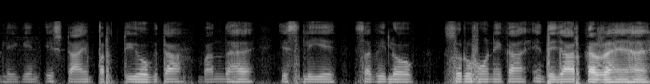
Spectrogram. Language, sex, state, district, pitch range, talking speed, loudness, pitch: Hindi, male, Bihar, Katihar, 115-125 Hz, 150 wpm, -21 LUFS, 120 Hz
